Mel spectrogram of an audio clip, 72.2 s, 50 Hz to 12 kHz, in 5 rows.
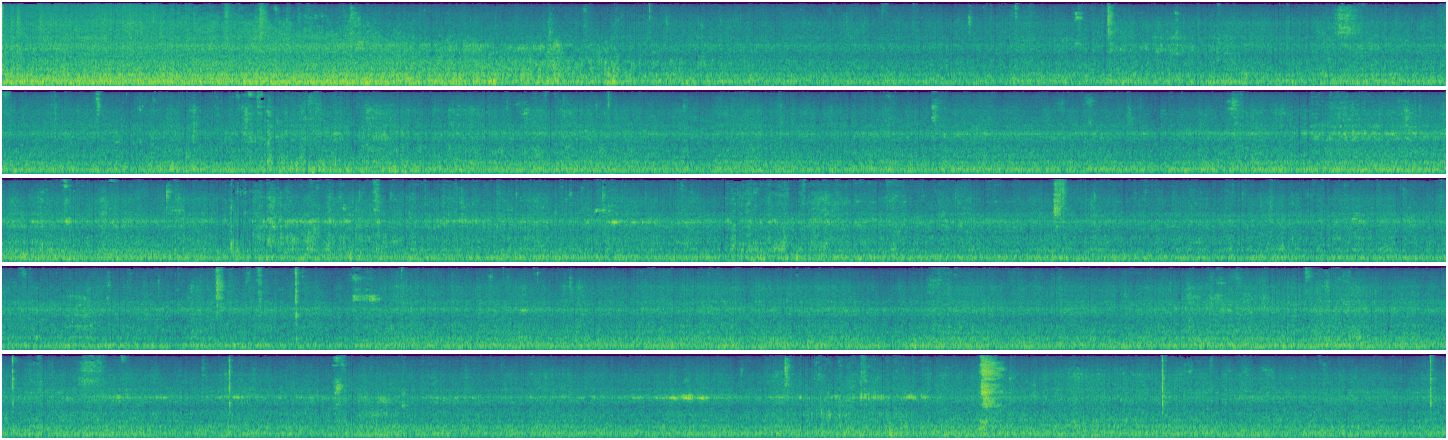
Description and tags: noise background NS 7XXX Intercity train inside
Recording from inside a NS 7XXX with wagons intercity service. In the neighborhood from Nijmegen, The Netherlands
7000, background, computer, dutch, inside, intercity, nederlandse-spoorwegen, noise, ns, railway, recording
